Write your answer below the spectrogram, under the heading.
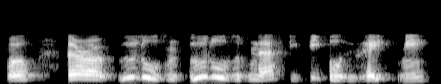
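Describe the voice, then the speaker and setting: A man's voice: fairly high pitch, a little fast. An actor playing a nervous, obnoxious man who fears murder, hesitant and stammering, in a radio mystery through a telephone effect. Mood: anxious. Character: nervous, obnoxious male caller fearing his own murder. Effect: telephone filter. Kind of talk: 1940s radio comedy-mystery acting. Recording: thin, narrow telephone-band sound.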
